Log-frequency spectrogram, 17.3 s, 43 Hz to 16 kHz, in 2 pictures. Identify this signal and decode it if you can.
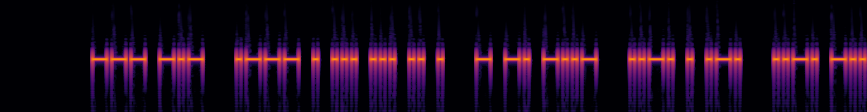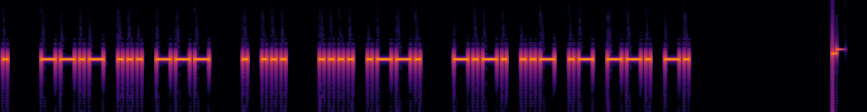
Morse code, heard as a keyed tone, about 25 wpm, 700 Hz. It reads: OK JESSIE TNX FER FB QSO ES HP CUAGN
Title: Practice QSO - Exchange 4 - Ending - 25wpm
